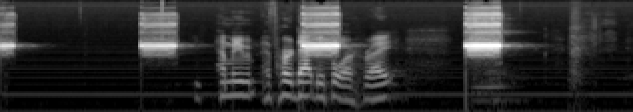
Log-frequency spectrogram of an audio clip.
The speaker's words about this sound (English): And when these happen in various parts of the country, the National Weather Service sends out alerts and watches and advisories and warnings, right? Now, if I'm driving in my car, I will hear this, right?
